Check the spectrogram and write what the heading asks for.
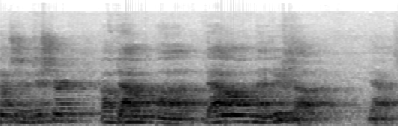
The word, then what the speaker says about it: Dalmanutha: to the district of Dalmanutha. Yeah, sometimes even the pastor gets confused by how you pronounce some of those wild words, right? But it's Dalmanutha.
